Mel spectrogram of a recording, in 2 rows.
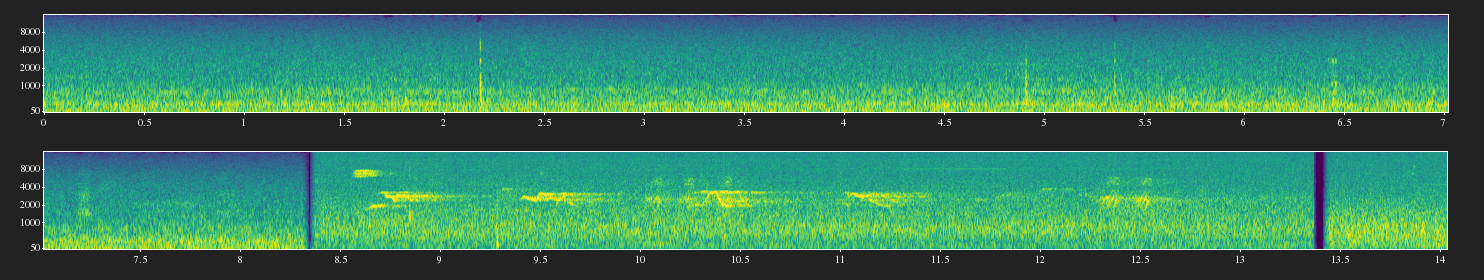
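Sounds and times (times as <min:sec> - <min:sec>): trail camera hiss: 0:00.0 - 0:14.0
bird chirps: 0:08.6 - 0:12.8.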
